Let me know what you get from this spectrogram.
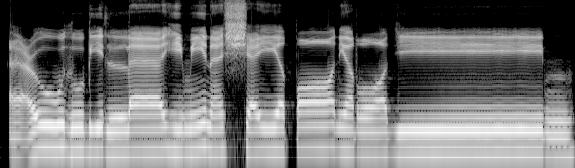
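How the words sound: It is recited with clear, full articulation.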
